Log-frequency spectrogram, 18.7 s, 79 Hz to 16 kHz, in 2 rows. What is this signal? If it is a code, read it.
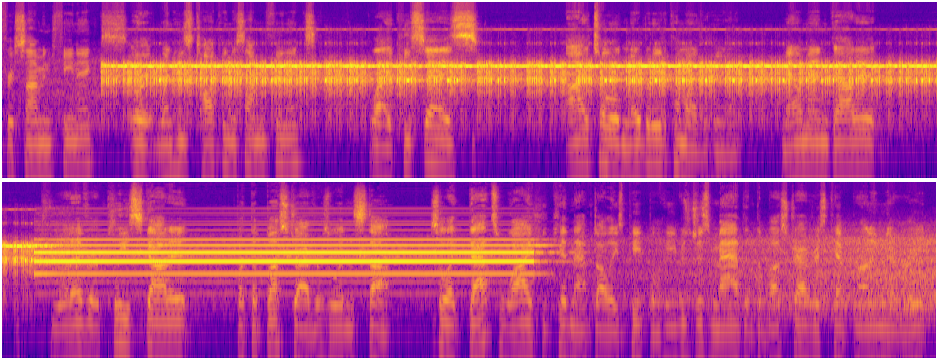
Weather fax (radiofax), 120 lines a minute, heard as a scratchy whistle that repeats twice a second, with room echo and speech in English.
